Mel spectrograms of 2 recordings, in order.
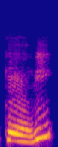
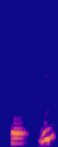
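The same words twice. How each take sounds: First: "Quería" with the stress landing hard on "rí", a little louder; "Quería" spoken whole, stress on the "í"; said with three beats. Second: "Quería" broken into que-rí-a, softer; "Quería" split into its three syllables, one beat each. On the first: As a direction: say "Quería" as one word, leaning on the "rí". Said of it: "Claramente hay tres golpes de voz". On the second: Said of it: "Se separará de esta manera". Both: Shown as a demonstration.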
